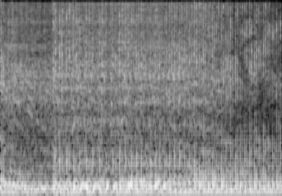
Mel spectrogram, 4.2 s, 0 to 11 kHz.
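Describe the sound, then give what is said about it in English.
A Harley-Davidson motorcycle engine runs with a loud, lumpy, rhythmic throb. The pulsing beat shifts slightly early on, then settles into a steady, even idle-like pattern that continues to the end. “A Harley Davidson, the way you wanted to ride one when you were 20.”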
